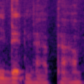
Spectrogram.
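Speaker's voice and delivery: put-on documentary narrator voice. A gamer comments on a play mid-match: narrator voice. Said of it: "Narrator voice".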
